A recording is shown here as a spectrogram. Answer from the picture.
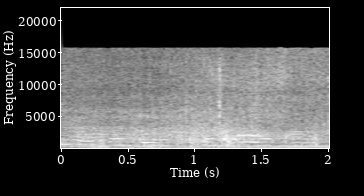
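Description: Background music, a melody of short held notes changing pitch, over a steady rush of wind and road noise from the moving scooter.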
